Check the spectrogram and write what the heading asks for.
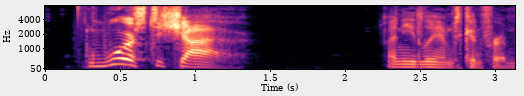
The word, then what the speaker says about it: Worcestershire: county as well sistershire in england it's worcestershire he's just he's just so dumb i love that one worse to shower worse to shire i need liam to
